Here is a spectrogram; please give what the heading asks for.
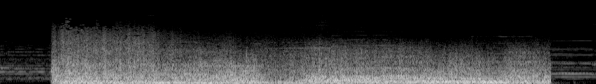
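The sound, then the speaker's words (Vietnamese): A thunder crash as lightning strikes a long spear: a sudden, loud, broad roar that bursts in, holds steady and rumbling for about five seconds, then cuts off abruptly. “Một tiếng sấm sét vang rền từ trên trời giáng xuống, đánh vào trường thương.”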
